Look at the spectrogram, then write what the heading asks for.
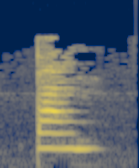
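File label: "搬", Mandarin Chinese; chinese flashcards; hsk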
